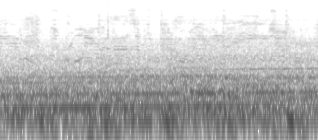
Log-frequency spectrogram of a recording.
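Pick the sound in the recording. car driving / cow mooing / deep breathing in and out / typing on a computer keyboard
car driving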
